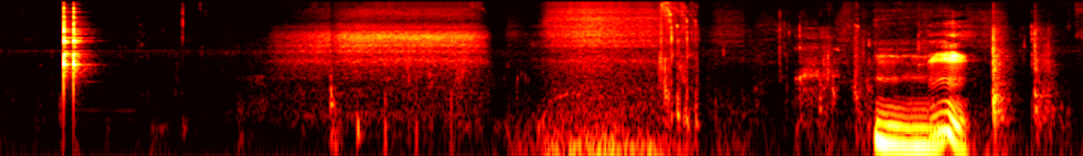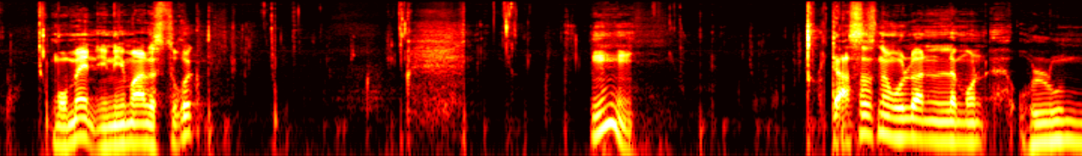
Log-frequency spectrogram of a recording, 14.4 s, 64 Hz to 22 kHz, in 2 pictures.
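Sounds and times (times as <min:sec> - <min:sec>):
glasses clinking: 0:00.4 - 0:00.8
short vocal sound: 0:05.8 - 0:06.5
speech: 0:05.8 - 0:06.5, 0:07.6 - 0:08.8, 0:11.2 - 0:11.5, 0:12.8 - 0:14.4.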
